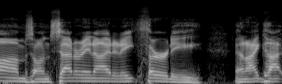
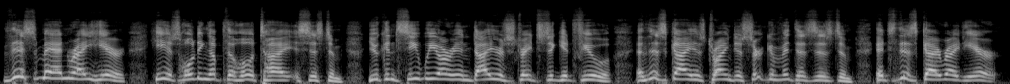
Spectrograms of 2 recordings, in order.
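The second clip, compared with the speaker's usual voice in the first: higher pitched mock Indian accent, ranting like a wrestling promo; 6 semitones higher than usual. Indian man denouncing the pump-cutter like a wrestling promo, in a higher mock Indian accent. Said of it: "cuts the biggest promo ever on this dude".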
